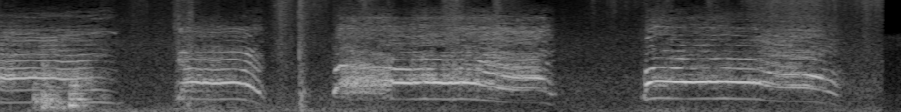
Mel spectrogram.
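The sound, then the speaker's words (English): A man's loud, drawn-out yell from a film castaway scene comes in a series of long, strained, harmonic-rich cries separated by short pauses. The pitch sags toward the end of each cry. “Tom Hanks, you remember in Castaway, he had that yell. He has that famous yell, and it sounds like this.”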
